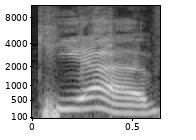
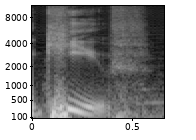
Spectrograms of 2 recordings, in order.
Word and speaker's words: Kyiv: if you don't know kiev is how russians say right the city right ukrainians say kyiv you learned that on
